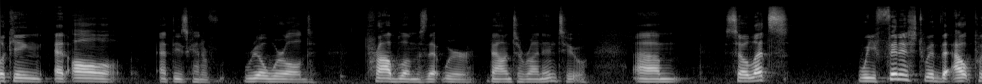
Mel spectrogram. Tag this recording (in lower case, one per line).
speech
